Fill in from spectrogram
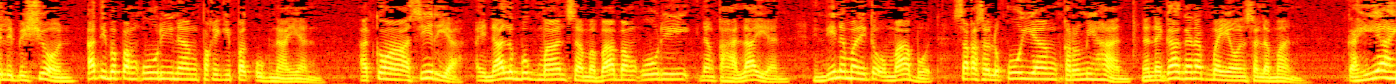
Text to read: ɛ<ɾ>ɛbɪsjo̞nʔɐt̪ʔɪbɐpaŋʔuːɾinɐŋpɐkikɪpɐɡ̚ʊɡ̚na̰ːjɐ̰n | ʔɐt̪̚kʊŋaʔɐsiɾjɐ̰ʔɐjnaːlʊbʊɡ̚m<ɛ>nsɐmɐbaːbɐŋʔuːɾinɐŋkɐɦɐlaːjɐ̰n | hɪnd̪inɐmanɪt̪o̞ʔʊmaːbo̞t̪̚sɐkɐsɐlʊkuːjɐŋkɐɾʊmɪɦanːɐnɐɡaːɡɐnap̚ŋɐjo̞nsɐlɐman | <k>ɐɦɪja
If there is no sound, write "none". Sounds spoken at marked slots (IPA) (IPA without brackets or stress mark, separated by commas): l, a, k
